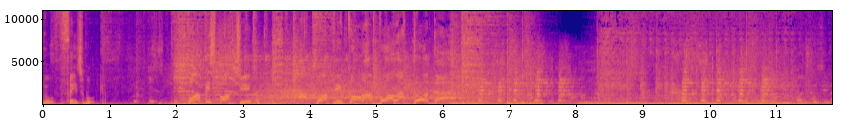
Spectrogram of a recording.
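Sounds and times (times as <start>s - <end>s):
speech: 0.0s - 1.4s, 2.2s - 7.7s, 9.6s - 11.8s
car horns honking in busy street traffic: 6.1s - 8.2s, 9.3s - 11.5s
dense roar of engines and road noise in street traffic: 6.1s - 11.8s.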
